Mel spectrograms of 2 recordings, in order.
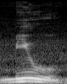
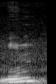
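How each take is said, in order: First: The n merges into a nasalized w sound. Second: The syllable ends with a clear n sound. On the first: The speaker calls it right. "langsung ke biu sambil berdengung" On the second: The speaker calls it wrong. "tidak lagi dibaca bim"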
